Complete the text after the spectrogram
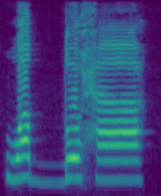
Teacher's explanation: والضحیٰ، کلمت والضحیٰ میں یہاں حرف الضاد ہے۔ ضاد کی ادائیگی زبان کی کروٹ اور اوپر کے داڑھوں کے جڑ سے ہے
